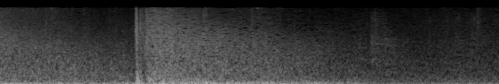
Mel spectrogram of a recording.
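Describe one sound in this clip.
A second blast booms and fades.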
